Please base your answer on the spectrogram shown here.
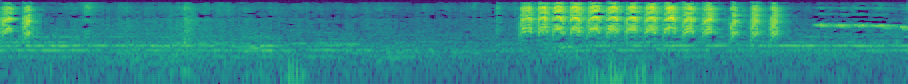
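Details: Greater green leafbird singing in the trotolan style called "gaya udang": after nearly four seconds of faint background hum, a burst of loud, rapid, buzzy high notes repeated about ten times, then a sustained clear whistle.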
